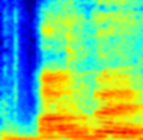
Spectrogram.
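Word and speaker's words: 안돼: 숨 을 한 번 은 쉬어야 해 요 . " 안 - 드웨 " 라고 발음 할 때 는 숨 을 살짝 내쉬어야 합니다 .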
